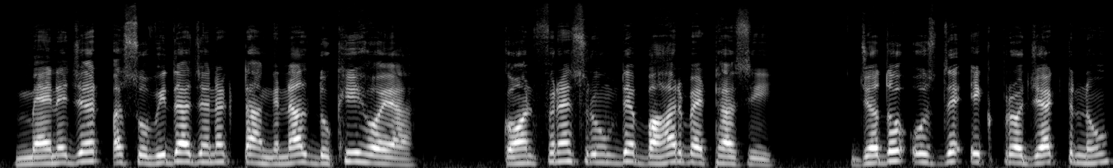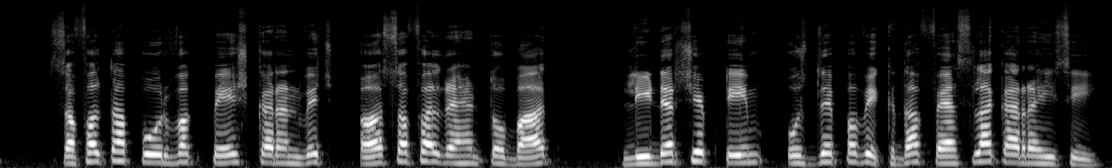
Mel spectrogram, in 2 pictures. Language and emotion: Punjabi, fearful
